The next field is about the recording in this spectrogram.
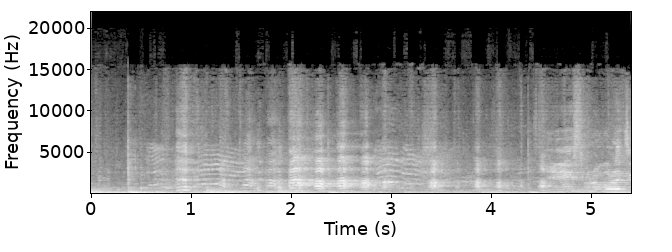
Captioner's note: Gourhari and Binoy laughing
